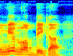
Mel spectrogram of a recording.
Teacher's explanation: یہ ادغام غنے کے بغیر ہے، یہاں پر نون کی آواز ختم ہو جائے گی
